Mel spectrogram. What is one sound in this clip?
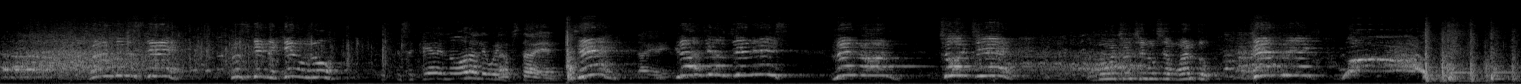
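A man shouts and sings loudly in a rough voice.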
